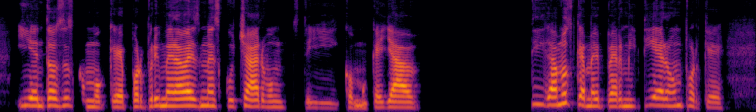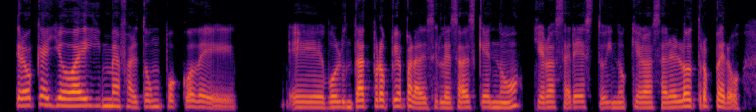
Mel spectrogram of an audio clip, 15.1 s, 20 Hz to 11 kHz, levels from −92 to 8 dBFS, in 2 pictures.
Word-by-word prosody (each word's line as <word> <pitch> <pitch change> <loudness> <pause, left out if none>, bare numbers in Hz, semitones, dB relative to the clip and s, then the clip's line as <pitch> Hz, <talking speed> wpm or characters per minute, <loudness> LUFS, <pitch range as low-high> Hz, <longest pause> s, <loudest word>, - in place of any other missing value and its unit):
y 215 -1 +2
entonces 215 +1 +2
como 175 -4 -4
que 170 -1 +1
por 185 0 -2
primera 205 0 +5
vez 210 0 +8
me 210 -1 +3
escucharon, 180 -3 +1 0.2
sí, 145 -3 -14
como - - -6
que 160 -2 -3
ya 160 -2 +6 1.1
digamos 250 +3 +4
que 230 -6 +2
me 200 0 +1
permitieron, 200 +2 0
porque 165 -7 -7 0.5
creo 215 0 0
que 225 -2 -3
yo 210 -2 +2
ahí 210 0 +2
me 200 -1 -1
faltó 180 -2 -7
un 185 +1 -7
poco 185 - -6
de, 150 - -6 0.5
eh, 160 0 -4
voluntad 165 +3 -1
propia 190 0 -2
para 150 - -1
decirles: 150 0 -6
"¿Sabes 160 0 -3
qué?, 165 0 -4
no, 160 +6 -4
quiero 160 0 -3
hacer 160 0 -6
esto 165 -3 -7
y 155 - -9
no 155 0 -7
quiero 155 -1 -4
hacer 155 0 -5
el 165 +4 0
otro", 190 0 -2
pero - - -3
185 Hz, 180 wpm, -23 LUFS, 160-205 Hz, 1.1 s, vez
